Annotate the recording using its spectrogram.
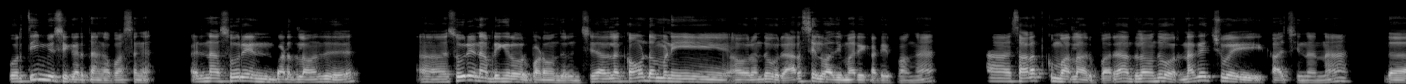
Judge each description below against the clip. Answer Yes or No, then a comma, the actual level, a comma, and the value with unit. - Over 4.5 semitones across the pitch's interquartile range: Yes, wide, 5.5 semitones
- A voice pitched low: Yes, low, 130 Hz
